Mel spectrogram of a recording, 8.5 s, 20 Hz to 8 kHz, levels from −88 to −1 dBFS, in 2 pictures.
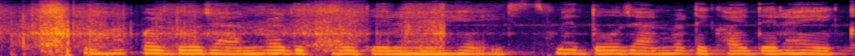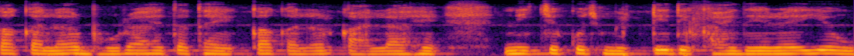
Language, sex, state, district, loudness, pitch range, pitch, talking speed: Hindi, female, Goa, North and South Goa, -22 LUFS, 160-175 Hz, 165 Hz, 230 wpm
